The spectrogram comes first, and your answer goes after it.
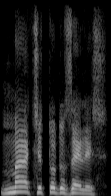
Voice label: orc male charge; Mate todos eles!

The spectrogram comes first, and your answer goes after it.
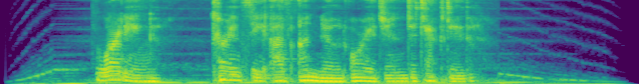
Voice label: female normal personality; tip currency of unknown origin

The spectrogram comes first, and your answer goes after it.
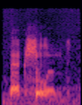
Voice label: robot excellent

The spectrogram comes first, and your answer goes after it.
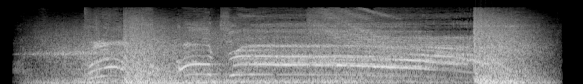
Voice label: plus ultra punch sound effect english version; all might; plus ultra allmayt

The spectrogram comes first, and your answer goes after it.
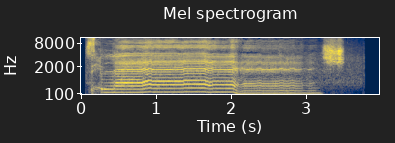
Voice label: autotune splash; chris smoove

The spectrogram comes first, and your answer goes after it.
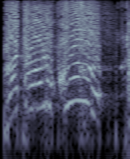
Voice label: rage

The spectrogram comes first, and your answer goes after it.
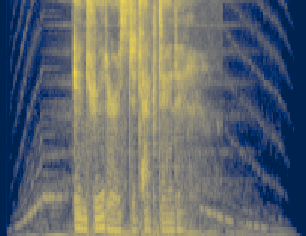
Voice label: intruders detected female normal personality

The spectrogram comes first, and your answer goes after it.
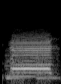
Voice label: robotic voice

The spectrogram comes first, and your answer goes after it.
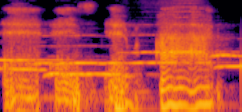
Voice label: asmr; subaru oozora

